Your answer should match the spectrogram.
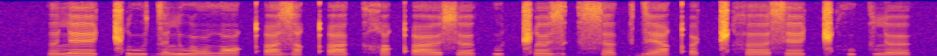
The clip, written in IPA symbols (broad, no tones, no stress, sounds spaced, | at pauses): ə l ɛː ǁ uː d ɐ l uː ðˤ œː qʼ ɐ z ɐ qʼ ɐː k χ ʉ qʼ œː s œ | u ǁ œ z ə k s ɐː k d ɛː qʼ ʉ ǁʰ ɐː s ɛː ǁʰ u k l œ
